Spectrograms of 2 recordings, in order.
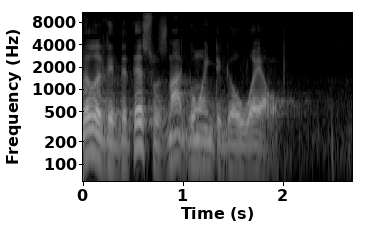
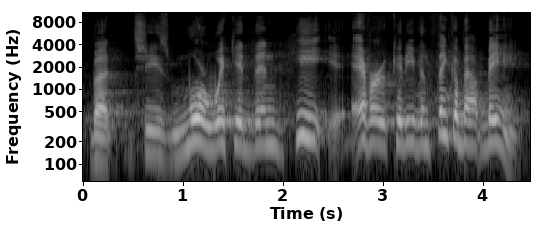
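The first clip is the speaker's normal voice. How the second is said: pitched way up in disbelief; incredulous; 7 semitones higher than usual. Real, not acted. Preacher marvels at the queen's wickedness, high and incredulous. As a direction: rise high in amazed disbelief.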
